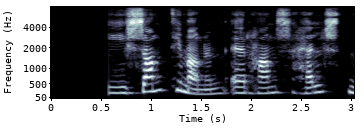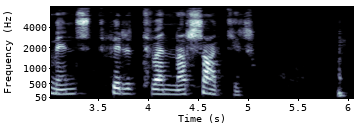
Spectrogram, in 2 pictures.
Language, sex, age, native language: Icelandic, female, 50-59, Icelandic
